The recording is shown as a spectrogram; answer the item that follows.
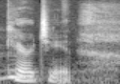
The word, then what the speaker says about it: carrageen: So now I'm seeing that they have almond milk with am I pronouncing it correctly? Yes. Carrageen.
